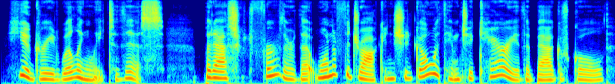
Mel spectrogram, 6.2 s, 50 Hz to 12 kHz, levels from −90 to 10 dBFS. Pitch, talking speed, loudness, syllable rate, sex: 220 Hz, 225 wpm, -19 LUFS, 5.5 syllables/s, female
